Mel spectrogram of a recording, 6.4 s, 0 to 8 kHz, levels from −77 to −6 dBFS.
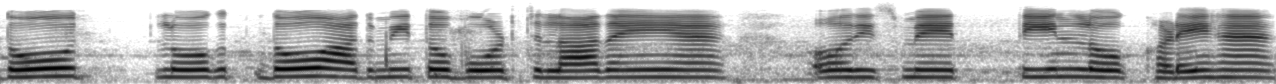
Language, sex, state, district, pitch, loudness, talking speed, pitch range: Hindi, female, Punjab, Fazilka, 255 Hz, -14 LUFS, 140 wpm, 250-265 Hz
